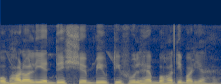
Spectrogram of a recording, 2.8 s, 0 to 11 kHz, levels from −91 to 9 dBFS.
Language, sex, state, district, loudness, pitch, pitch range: Hindi, male, Bihar, Sitamarhi, -23 LUFS, 140 Hz, 120-150 Hz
